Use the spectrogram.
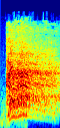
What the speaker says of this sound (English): I'm gonna use the step drill on this side and that side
